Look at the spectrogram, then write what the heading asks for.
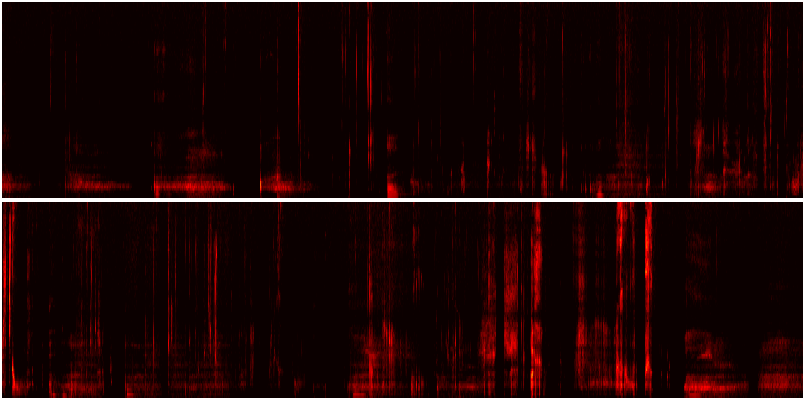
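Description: Wet tongue licking and mouth sounds, made softly in many irregular smacking and slurping bursts with brief pauses between them, quiet throughout.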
